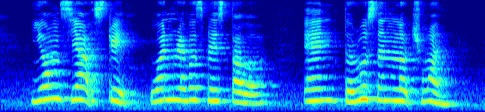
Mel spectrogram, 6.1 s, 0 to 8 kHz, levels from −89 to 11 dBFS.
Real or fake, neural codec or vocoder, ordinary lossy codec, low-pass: real; none; none; none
